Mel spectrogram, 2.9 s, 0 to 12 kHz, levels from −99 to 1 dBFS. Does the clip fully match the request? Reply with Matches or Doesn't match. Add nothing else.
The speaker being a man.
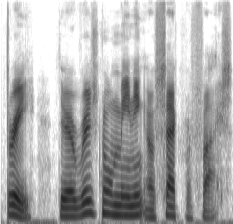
Matches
